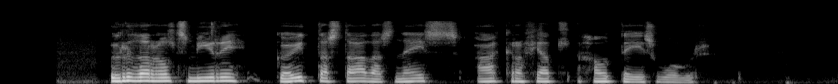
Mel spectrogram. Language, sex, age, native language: Icelandic, male, 30-39, Icelandic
